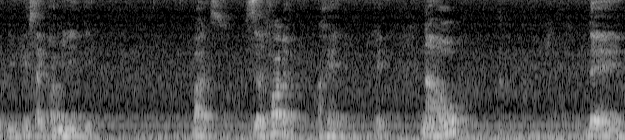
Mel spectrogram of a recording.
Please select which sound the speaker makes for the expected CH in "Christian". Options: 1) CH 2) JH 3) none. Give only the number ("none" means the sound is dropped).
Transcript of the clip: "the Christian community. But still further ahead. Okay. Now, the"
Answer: 3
